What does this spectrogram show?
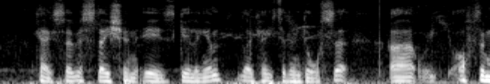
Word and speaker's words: Gillingham: just a moment okay so this station is Gillingham located in Dorset uh often when you hear the trains get announced here they it is pronounced Gillingham Dorset uh the reason is is because uh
